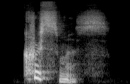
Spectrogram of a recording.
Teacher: Christmas with the stress on the first syllable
